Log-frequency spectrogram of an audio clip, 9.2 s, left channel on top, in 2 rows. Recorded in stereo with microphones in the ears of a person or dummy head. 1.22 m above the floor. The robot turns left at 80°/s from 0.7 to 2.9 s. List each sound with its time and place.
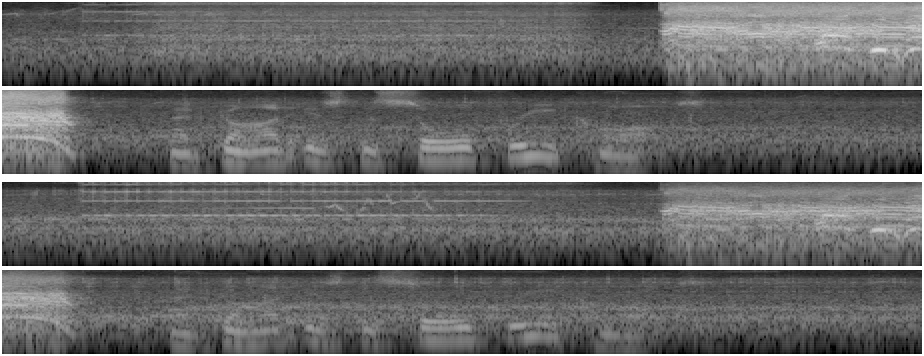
0.4 s a phone ringing: 30° right, 0.8 m; by 2.7 s 170° left, 0.8 m
3.3 s a scream: 75° left (ahead or behind), 0.8 m
5.4 s a man speaking: 35° left (ahead or behind), 1.1 m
